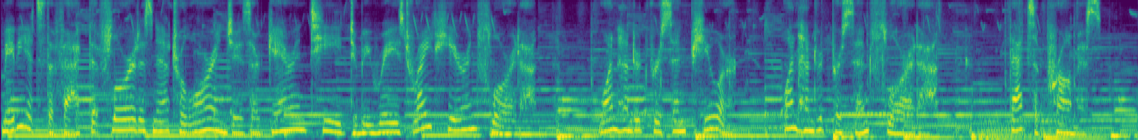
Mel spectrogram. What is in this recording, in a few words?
Commercial Florida Oranges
